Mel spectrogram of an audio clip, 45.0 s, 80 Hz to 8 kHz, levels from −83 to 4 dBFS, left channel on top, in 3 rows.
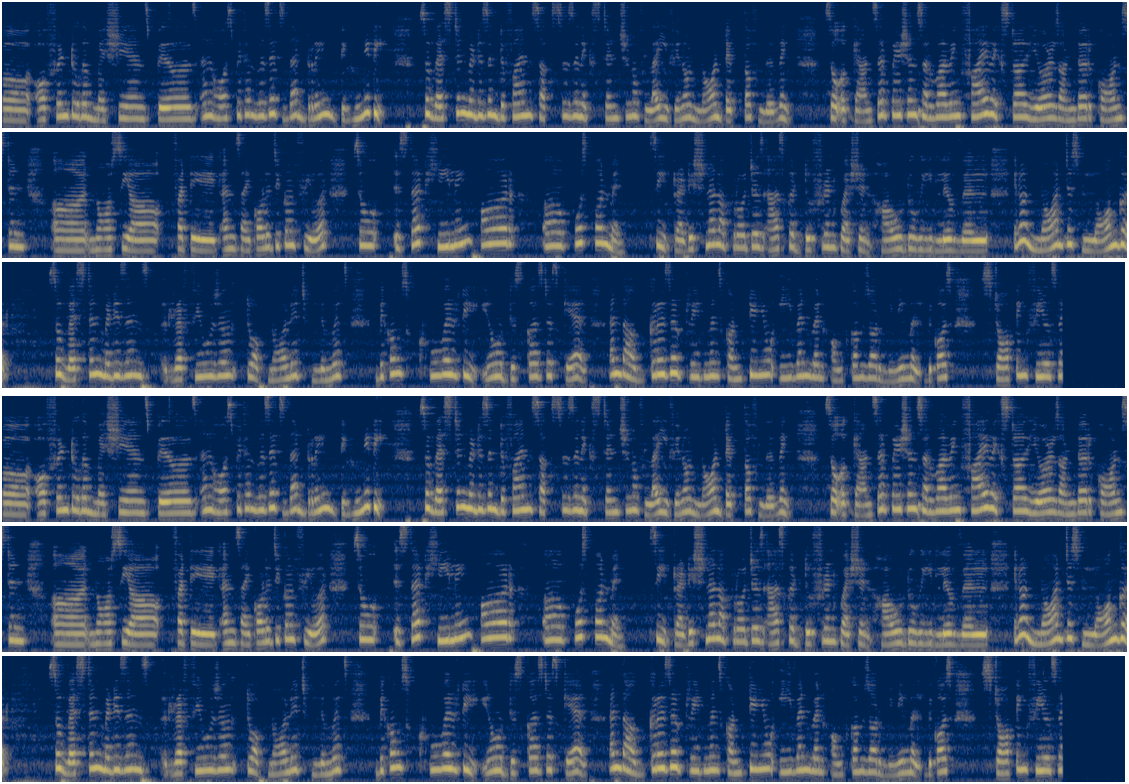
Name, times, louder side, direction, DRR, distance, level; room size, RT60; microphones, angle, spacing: voice 1, 0.0-21.9 22.2-23.3 23.7-30.1 30.6-35.4 35.7-37.8 38.1-44.1, right 1 dB, 25° right, 4.7 m, -24 dB
head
